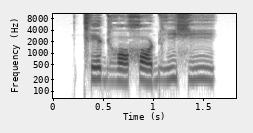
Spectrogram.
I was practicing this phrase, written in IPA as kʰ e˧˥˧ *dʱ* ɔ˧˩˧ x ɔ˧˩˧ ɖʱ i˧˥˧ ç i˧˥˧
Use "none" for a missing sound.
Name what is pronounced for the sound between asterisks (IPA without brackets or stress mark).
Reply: ɖʱ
